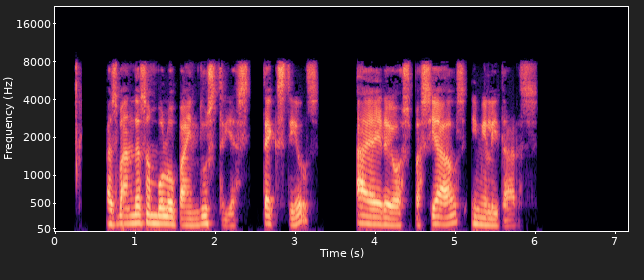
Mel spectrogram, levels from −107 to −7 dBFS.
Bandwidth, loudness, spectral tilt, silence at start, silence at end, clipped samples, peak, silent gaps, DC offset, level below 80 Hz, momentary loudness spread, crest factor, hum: 8.4 kHz; -19 LUFS; -4 dB/octave; 0.25 s; 1.15 s; under 0.1%; -2 dBFS; 0.39-0.63 s, 2.46-2.52 s, 3.34-3.76 s; under 0.1%; -56 dBFS; 16 LU; 18 dB; none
